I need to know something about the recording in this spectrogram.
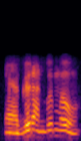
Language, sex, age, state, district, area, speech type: Bodo, male, 18-30, Assam, Kokrajhar, rural, conversation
